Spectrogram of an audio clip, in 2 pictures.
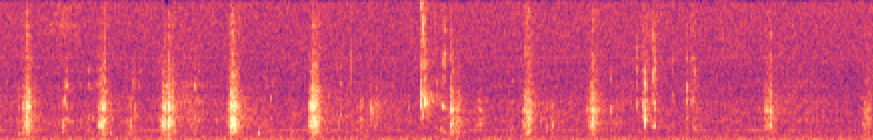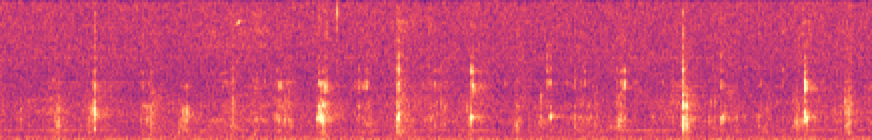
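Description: Close-up chewing of a mouthful of spicy instant noodles mixed with black bean noodles, with many small, irregular wet mouth clicks and smacks.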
